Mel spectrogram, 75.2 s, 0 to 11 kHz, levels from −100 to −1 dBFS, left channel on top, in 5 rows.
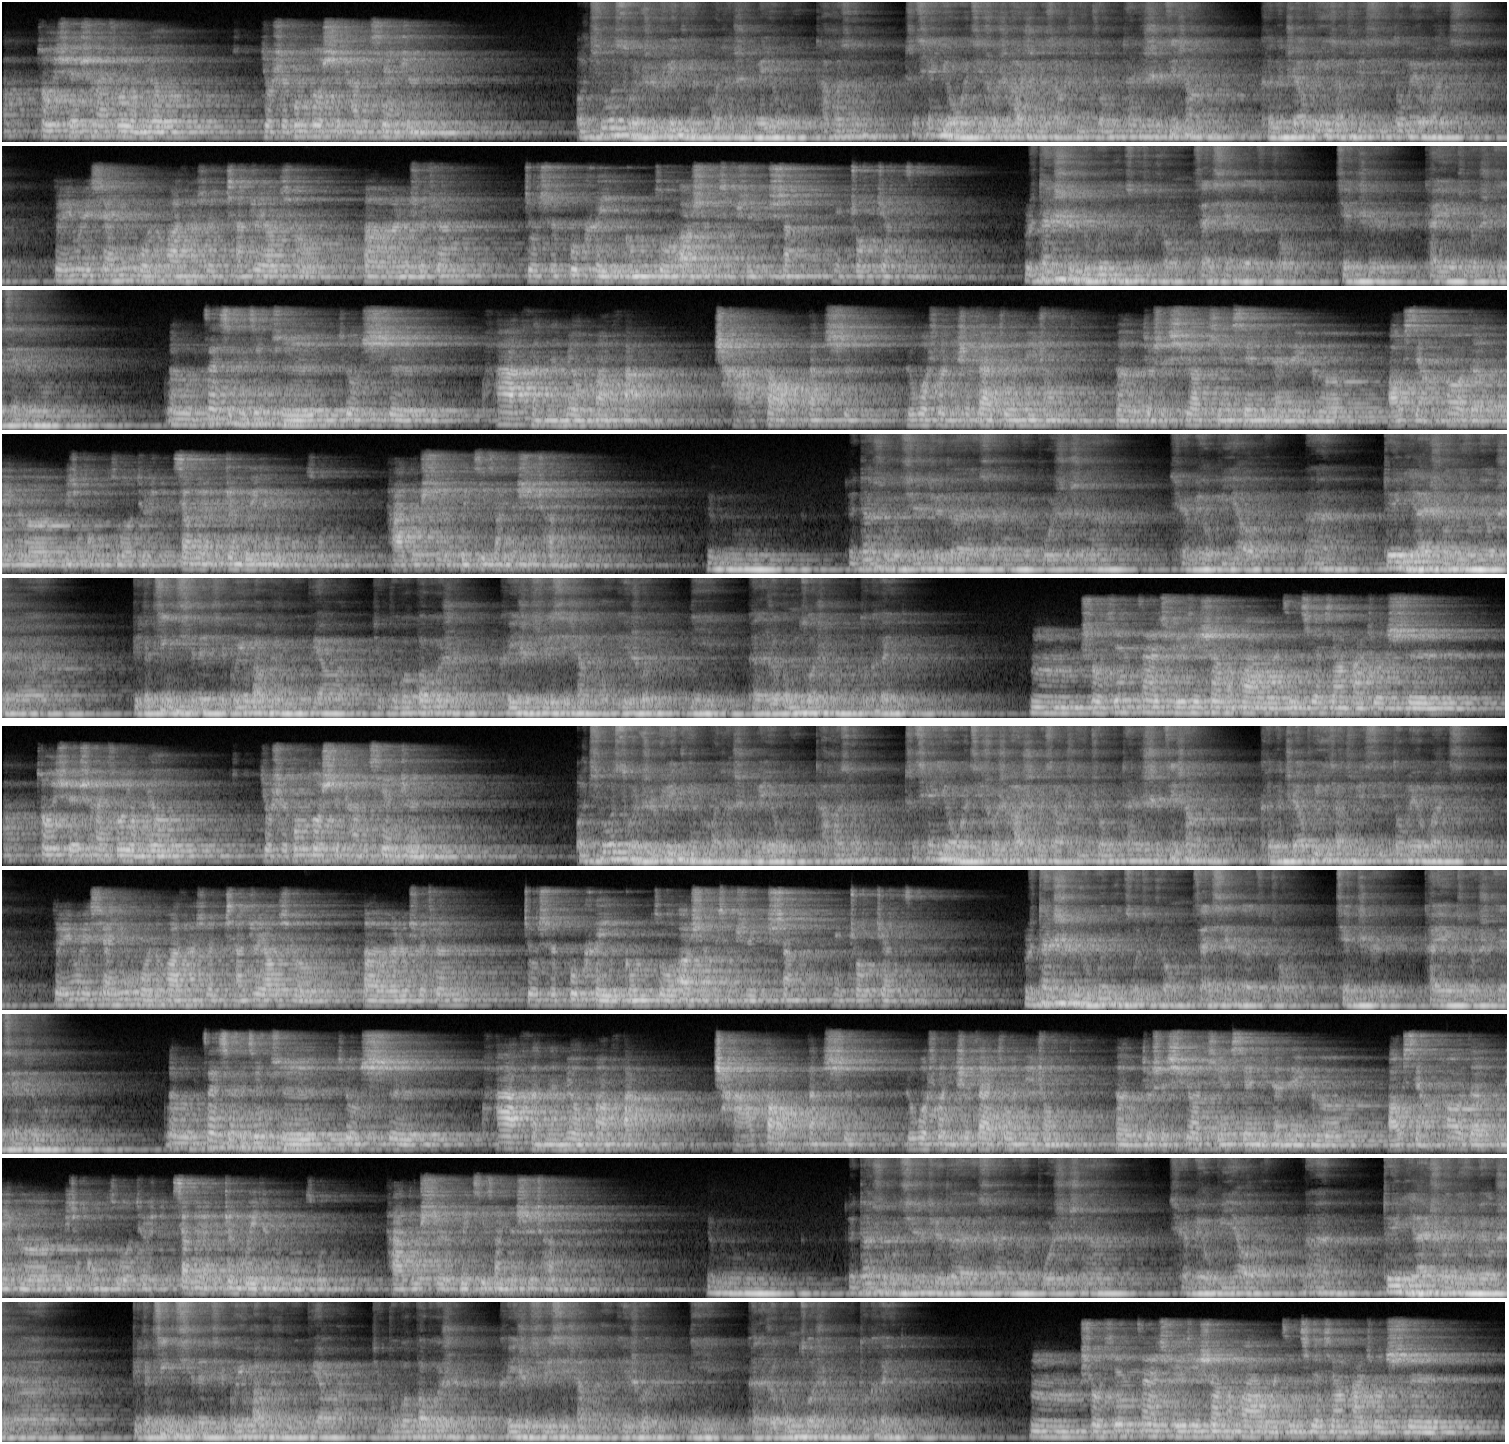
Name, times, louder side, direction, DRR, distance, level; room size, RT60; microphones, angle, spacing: voice 1, 0.3-1.8 2.6-4.3 15.6-18.2 18.6-19.7 20.3-23.0 23.3-24.2 31.7-34.3 34.9-36.6 37.2-38.6 39.1-40.7 41.2-43.5 43.9-48.4 49.0-50.8 70.5-74.6, right 1 dB, 75° right, -3 dB, 4.3 m, -25 dB
voice 2, 5.7-8.8 9.0-12.1 12.6-14.7 25.3-28.0 28.4-28.9 29.3-30.6 52.2-52.8 53.6-56.3 56.8-57.9 58.1-58.5 59.0-60.7 61.5-67.3 67.7-69.2, equal, 35° right, -5 dB, 3.5 m, -25 dB
20.5 x 18.5 x 7.6 m, 2.4 s
head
